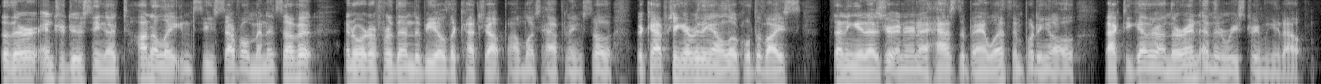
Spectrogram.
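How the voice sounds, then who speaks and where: A man's voice: on the low side, steady tone, fast talker, darkish tone, no room sound, clean studio sound. A man on an online panel giving a plain, conversational technical explanation. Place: online video call, close dry sound.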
